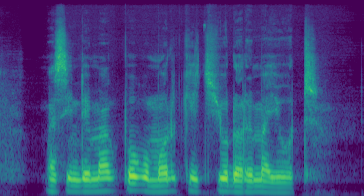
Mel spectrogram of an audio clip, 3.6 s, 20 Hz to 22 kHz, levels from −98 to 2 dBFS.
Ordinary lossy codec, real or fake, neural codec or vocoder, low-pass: none; real; none; 19.8 kHz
